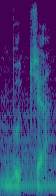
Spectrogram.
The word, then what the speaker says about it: Bucha: bucha and i did look up how to pronounce this town it's bucha um it's i think slightly northwest of kiev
